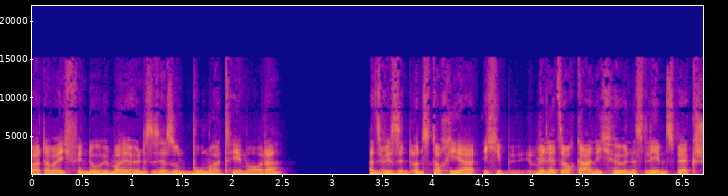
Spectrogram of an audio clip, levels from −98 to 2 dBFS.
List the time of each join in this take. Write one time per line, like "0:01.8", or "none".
none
